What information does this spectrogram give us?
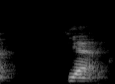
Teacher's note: നാവിന്റെ മധ്യഭാഗം അതിന്റെ നേരെ മുകളിലുള്ള അണ്ണാക്കി കൊള്ളണം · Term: അറബിയിലെ യ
